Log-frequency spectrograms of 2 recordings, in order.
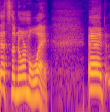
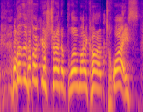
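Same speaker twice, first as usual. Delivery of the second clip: higher-pitched retold disbelief; mock alarm; 7 semitones higher than usual. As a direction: exclaim it as the incredulous car owner. Retold alarm at second blowtorch.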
